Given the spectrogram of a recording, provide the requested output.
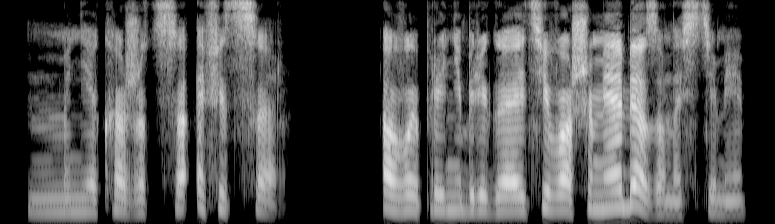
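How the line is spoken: Through gritted teeth. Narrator (Russian): процедил Торинель

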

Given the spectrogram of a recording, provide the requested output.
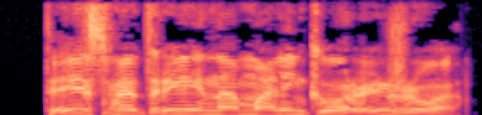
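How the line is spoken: Shouted into ear. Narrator (Russian): прокричал Уот в ухо Робу

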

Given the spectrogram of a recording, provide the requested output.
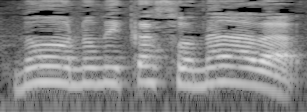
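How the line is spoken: Exasperated shout from afar. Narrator (Spanish): Al final, no pudo más y de lejos le gritó

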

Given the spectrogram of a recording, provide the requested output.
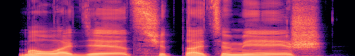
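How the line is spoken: Praising, male voice. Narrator (Russian): похвалил меня усатый мужчина

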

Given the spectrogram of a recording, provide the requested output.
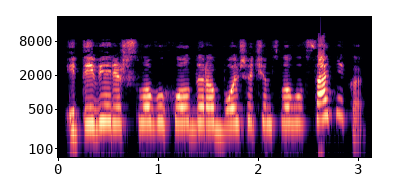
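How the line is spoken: Indignant exclamation. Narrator (Russian): с негодованием воскликнул трон

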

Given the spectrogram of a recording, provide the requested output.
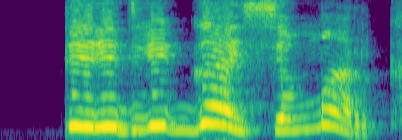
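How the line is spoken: Yelling. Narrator (Russian): заорала она

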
